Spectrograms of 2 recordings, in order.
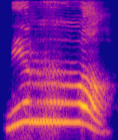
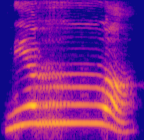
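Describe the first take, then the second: Both takes have the same delivery.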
